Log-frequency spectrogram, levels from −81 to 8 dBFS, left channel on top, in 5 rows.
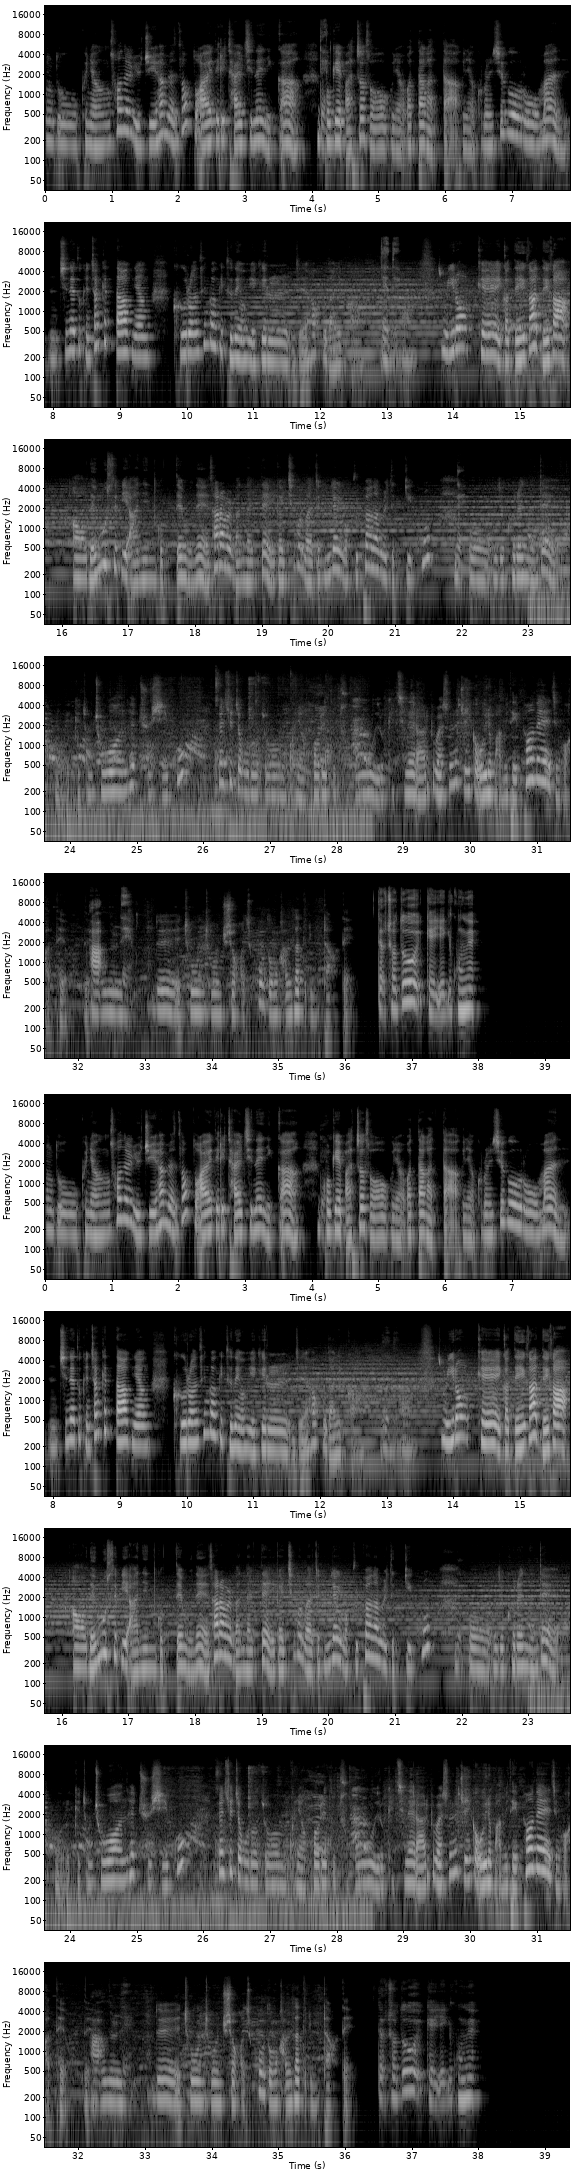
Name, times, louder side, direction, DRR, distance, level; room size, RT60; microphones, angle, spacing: voice 1, 0.0-15.7 16.1-23.4 23.8-32.7 33.0-36.1, right 3 dB, 20° right, 0.3 m, -29 dB
sound 1, 10.1-23.7, right 2 dB, 85° right, 1.0 m, -39 dB
sound 2, 23.0-28.5, left 2 dB, 30° left, 0.8 m, -39 dB
sound 3, 25.2-35.7, right 2 dB, 65° right, 1.7 m, -45 dB
voice 2, 36.5-37.9, left 6 dB, 65° left, 0.4 m, -30 dB
4.6 x 4.2 x 2.2 m
head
